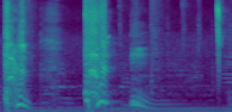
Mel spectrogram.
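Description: A man coughing, two harsh coughs about a second apart, over quiet background music.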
